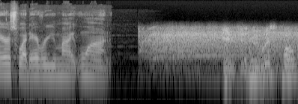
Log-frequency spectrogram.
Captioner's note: blender whirring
